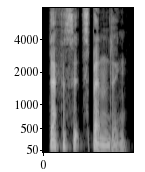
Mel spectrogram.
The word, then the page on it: deficit spending: British English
